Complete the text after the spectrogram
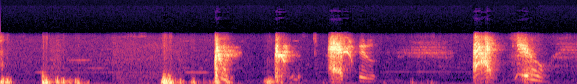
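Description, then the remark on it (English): A series of short, sharp sneezing bursts comes in irregular clusters, loud, with brief quiet gaps and some low breathy sounds in between. “Bless you.”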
